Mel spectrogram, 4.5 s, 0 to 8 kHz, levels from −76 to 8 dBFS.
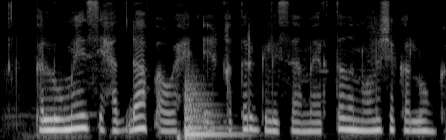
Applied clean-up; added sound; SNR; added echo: classical method spectral subtraction.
